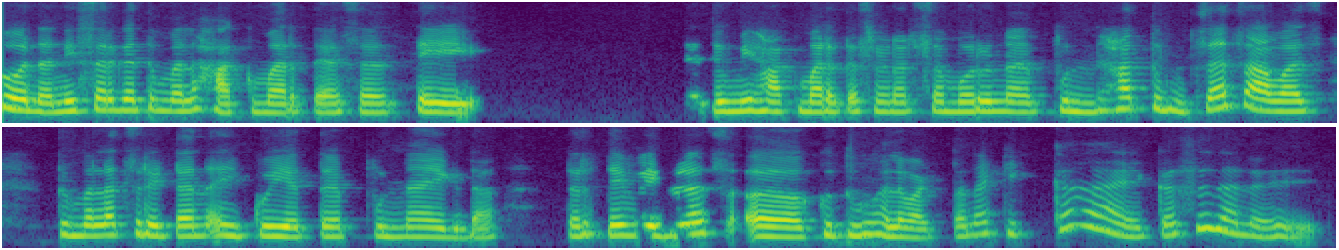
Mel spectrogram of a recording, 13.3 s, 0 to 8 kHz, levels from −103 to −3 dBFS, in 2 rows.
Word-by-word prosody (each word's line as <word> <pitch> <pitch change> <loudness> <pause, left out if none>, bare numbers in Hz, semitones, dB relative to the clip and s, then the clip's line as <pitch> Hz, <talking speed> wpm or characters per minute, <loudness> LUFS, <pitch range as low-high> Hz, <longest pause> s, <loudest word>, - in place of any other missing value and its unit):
हो 245 -3 +8
ना, 190 -4 +2
निसर्ग 215 +4 +2
तुम्हाला 215 -1 -1
हाक 175 -3 -1
मारतोय 175 0 -1
असं 180 -1 -1 0.2
ते - - +5 1.4
तुम्ही 200 +2 +3
हाक 195 -1 0
मारत 190 -1 +1
असणार 190 -2 -3
समोरून 195 0 +1 0.2
पुन्हा 210 +4 0
तुमचाच 235 +4 -1
आवाज 200 -3 +4 0.4
तुम्हालाच 225 +1 +1
रिटर्न 205 -2 +2
ऐकू 210 -2 0
येतोय, 195 0 +2 0.2
पुन्हा 190 -1 -2
एकदा 180 -1 -3 0.4
तर 205 +1 -1
ते 215 - +6
वेगळंच 220 +5 +1
अ, 195 -2 +6
कुतूहल 220 -1 0
वाटतं 175 +3 -4
ना 240 - -4
की 250 - -6 0.2
"काय? 340 - -2
कसं 245 +11 -2
झालं 255 - -1
हे?" 195 -1 -6
205 Hz, 155 wpm, -19 LUFS, 190-225 Hz, 1.4 s, हो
